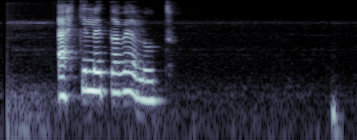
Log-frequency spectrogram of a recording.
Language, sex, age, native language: Icelandic, female, 9, Icelandic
